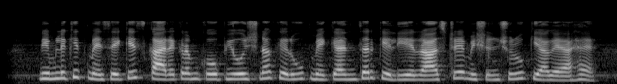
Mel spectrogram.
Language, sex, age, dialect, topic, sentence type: Hindi, female, 18-24, Hindustani Malvi Khadi Boli, banking, question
